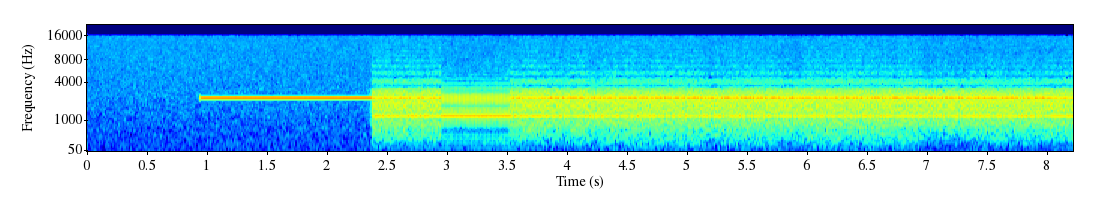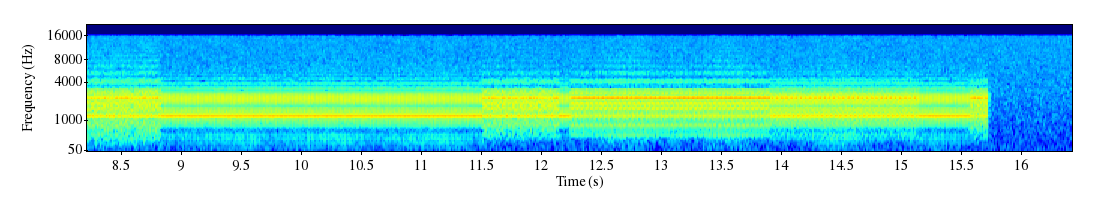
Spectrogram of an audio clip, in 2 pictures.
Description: Cassette data (Kansas City type), 1200 baud, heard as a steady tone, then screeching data.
